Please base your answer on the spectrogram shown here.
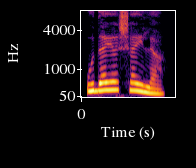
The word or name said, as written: ಉದಯಶೈಲ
